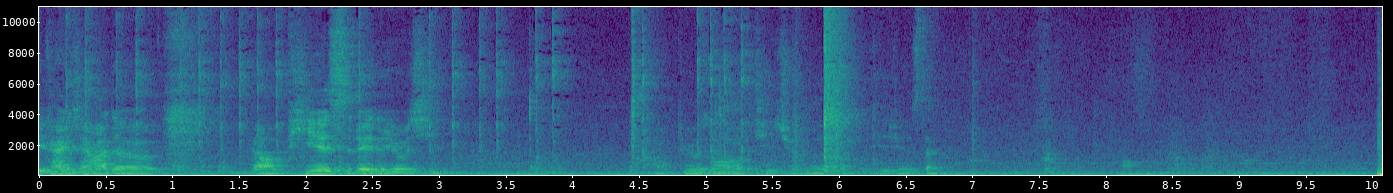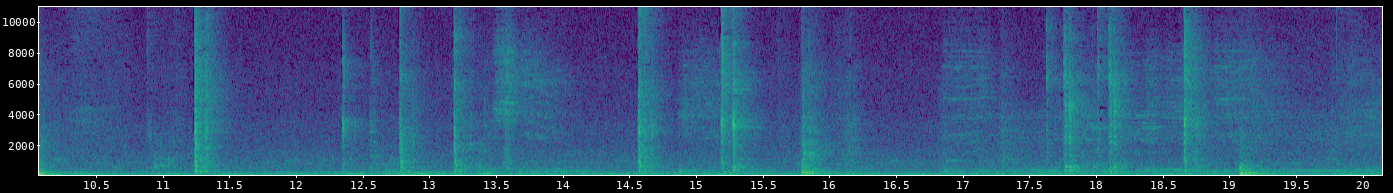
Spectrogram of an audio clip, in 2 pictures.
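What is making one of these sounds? Arcade buttons click under quick presses.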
